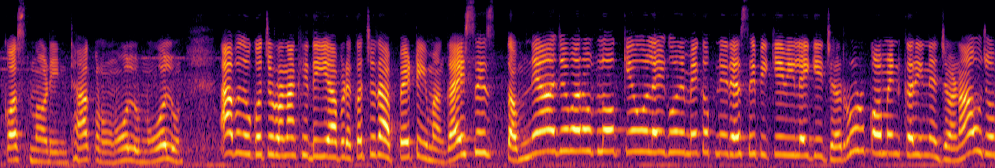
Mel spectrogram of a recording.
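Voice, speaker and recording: A woman's voice: sits high, a bit bright, slight background noise. A woman doing a comic makeup vlog from her office, chatty and self-mocking, calling out to viewers. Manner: playful self-mocking, addresses viewers as guys. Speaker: comedy vlogger.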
